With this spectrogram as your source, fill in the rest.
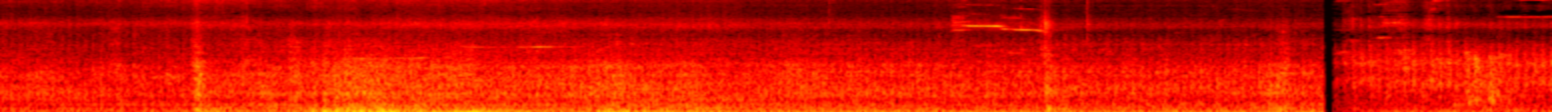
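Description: A truck engine rumbles.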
